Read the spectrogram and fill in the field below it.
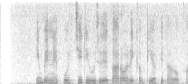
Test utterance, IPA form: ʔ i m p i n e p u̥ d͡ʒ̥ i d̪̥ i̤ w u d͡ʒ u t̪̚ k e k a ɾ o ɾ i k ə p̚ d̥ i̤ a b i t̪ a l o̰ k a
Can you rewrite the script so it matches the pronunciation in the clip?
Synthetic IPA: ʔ i m p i n e p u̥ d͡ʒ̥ i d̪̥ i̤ w u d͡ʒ u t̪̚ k e k a ɾ o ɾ i k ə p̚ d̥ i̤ a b i t̪ a l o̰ k a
